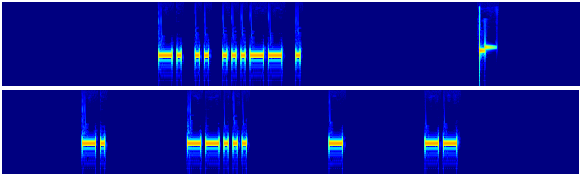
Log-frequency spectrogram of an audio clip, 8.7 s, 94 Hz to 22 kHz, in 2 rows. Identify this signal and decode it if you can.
Morse code, heard as a keyed tone, about 36 wpm, spaced as for 18 wpm, 700 Hz. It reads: NI3E N7TM
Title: USA Call Signs - 4 Characters - 6x Character Spacing - 35wpm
